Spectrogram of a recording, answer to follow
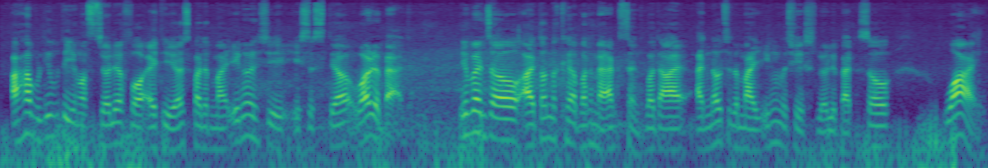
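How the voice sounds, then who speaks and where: Young male vlogger, Chinese accent, hesitant and unpolished, slight background hiss. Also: mid-range voice. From China. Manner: halting, many fillers and restarts. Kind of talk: casual monologue to camera.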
